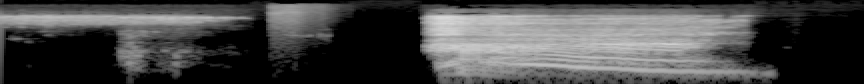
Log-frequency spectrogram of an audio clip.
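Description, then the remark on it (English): A person imitates a lioness roar: after a breathy hiss and a small click comes one loud, raspy, drawn-out vocal roar that slides downward in pitch and cuts off after about a second. “You can make sounds like a lioness.”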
